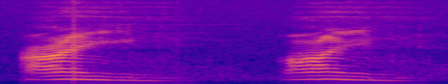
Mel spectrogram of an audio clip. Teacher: মানে হলকের মধ্যে গলা চেপে আদায় করতে হবে আইন আইন অর্থাৎ আইন হলকের মধ্যে হতে গলা চেপে আদায় করতে হবে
